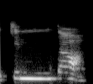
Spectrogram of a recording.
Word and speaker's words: चिंता: चिंता, आप सोचिए छोटी की मात्रा है, फिर डॉट क्यों लगाया? लेकिन इसका प्रोनाउंसिएशन नासिक के व्यंजन से हो रहा है, चिंता, है ना, नाक से हो रहा है प्रोनाउंसिएशन, तो आपको नासिक के व्यंजन लगाना है यहाँ पे, तो इसलिए डॉट।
